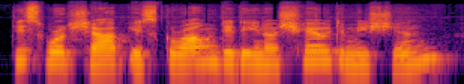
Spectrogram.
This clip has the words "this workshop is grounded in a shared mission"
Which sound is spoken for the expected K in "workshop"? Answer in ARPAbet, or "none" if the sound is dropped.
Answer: K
